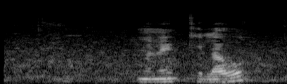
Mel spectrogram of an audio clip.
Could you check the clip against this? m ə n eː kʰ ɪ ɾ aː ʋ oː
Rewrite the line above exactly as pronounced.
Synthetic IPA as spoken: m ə n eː kʰ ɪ l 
